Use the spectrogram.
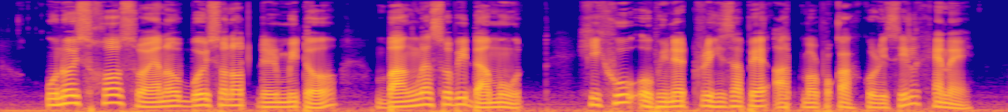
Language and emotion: Assamese, neutral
